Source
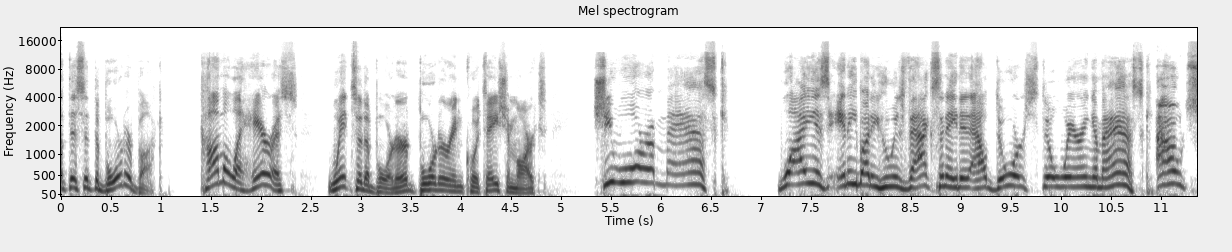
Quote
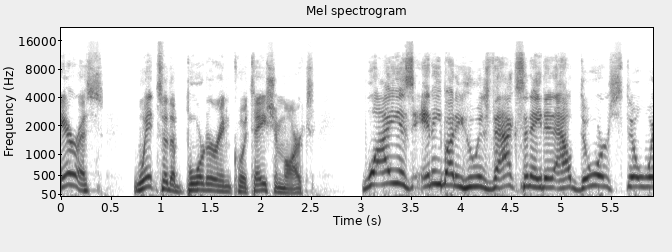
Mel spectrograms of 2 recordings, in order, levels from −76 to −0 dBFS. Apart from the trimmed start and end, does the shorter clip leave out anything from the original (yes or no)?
yes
